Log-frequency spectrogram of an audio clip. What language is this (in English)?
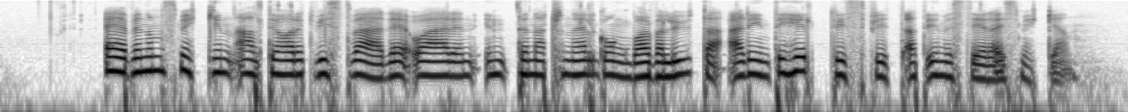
Swedish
